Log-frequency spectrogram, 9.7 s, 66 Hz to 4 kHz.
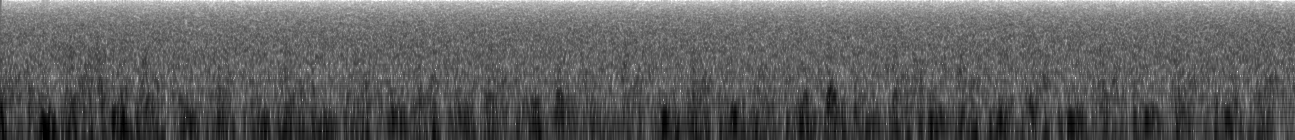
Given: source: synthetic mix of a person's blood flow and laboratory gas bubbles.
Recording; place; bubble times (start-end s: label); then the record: Doppler ultrasound of blood flow; precordium
0.59-0.98 s: bubbles
From the record:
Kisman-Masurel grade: 112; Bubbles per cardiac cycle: 1 to 2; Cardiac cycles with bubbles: 1 to 10%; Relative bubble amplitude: moderate (0.250 to 0.450); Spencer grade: 1 (occasional bubble signal discernible with the cardiac motion signal, with majority of cardiac periods free of bubbles); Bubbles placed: anywhere in the cardiac cycle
